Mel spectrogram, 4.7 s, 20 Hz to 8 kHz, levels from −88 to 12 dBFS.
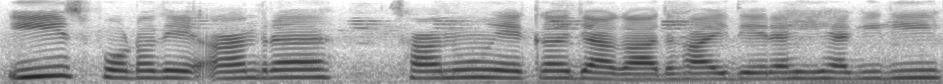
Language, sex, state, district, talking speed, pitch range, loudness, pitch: Punjabi, female, Punjab, Kapurthala, 150 wpm, 225-265 Hz, -15 LUFS, 250 Hz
